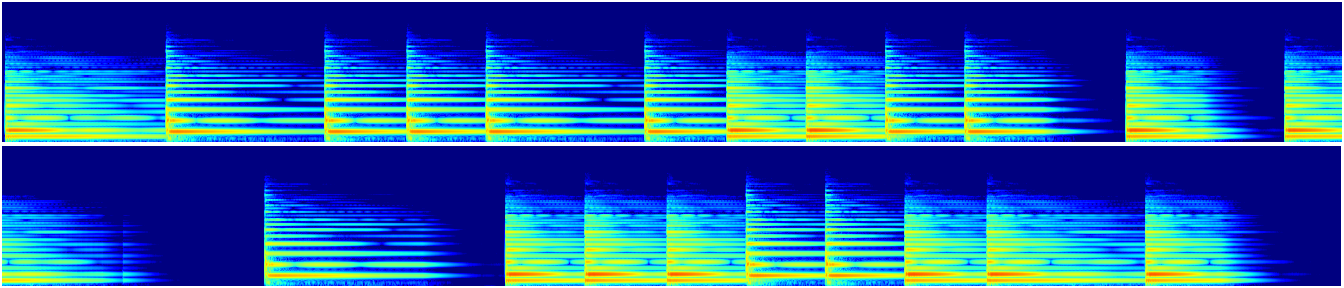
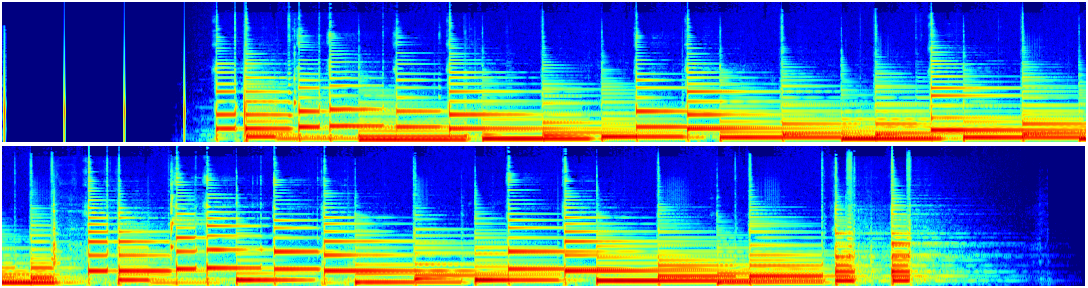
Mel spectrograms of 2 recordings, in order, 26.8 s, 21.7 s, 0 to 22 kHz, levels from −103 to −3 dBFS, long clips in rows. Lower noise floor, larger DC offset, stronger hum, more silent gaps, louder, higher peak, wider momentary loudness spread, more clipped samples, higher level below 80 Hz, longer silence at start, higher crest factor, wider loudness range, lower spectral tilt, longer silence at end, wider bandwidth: first, under -90 dBFS vs -73 dBFS; neither; neither; first, 15.28-15.40 s, 15.46-15.96 s vs none; second, -32 LUFS vs -16 LUFS; second, -16 dBFS vs 0 dBFS; first, 18 LU vs 5 LU; neither; second, -70 dBFS vs -34 dBFS; second, 0.05 s vs 2.15 s; about the same, 16 dB vs 16 dB; first, 9 LU vs 3 LU; about the same, -9 dB/octave vs -9 dB/octave; second, 1 s vs 1.55 s; second, 6.2 kHz vs 13.5 kHz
